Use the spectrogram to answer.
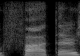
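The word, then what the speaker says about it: Vater: v-a-t-e-r and that's where the v pronounced like a letter f is fatter's and then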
